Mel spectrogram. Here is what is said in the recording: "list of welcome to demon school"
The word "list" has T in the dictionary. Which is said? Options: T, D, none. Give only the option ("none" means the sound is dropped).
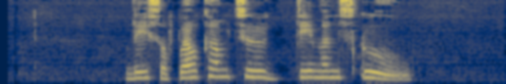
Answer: none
